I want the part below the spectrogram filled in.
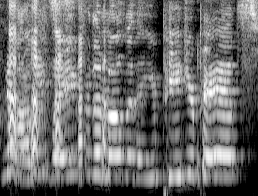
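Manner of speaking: high, loud, laughing tease. Real, not acted. Friend teasing the storyteller about her accident, laughing. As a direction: say it through real laughter.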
